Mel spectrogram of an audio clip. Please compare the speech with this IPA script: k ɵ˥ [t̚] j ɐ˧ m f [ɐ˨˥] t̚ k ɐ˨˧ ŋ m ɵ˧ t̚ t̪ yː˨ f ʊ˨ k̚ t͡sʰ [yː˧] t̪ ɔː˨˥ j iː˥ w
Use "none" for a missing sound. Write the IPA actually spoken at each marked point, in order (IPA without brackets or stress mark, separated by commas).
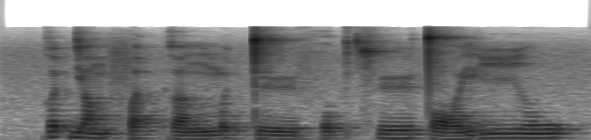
t̚, ɐ˨, yː˧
